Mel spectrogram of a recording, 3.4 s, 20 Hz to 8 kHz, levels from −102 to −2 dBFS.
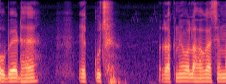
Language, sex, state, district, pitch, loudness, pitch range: Hindi, male, Jharkhand, Garhwa, 125 Hz, -18 LUFS, 125-130 Hz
